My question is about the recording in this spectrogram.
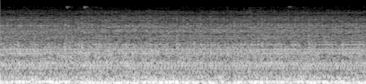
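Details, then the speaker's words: Heat pump outdoor condensing unit in heat mode after replacing the old capacitor, which previously gave no compressor hum: smooth, even low hum with steady fan rush, no knocks or rattles; compressor running properly. "you can hear the fan running but the compressor was not humming some heat"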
